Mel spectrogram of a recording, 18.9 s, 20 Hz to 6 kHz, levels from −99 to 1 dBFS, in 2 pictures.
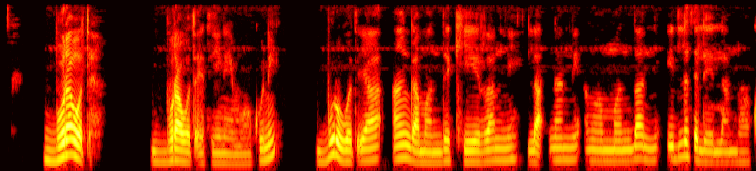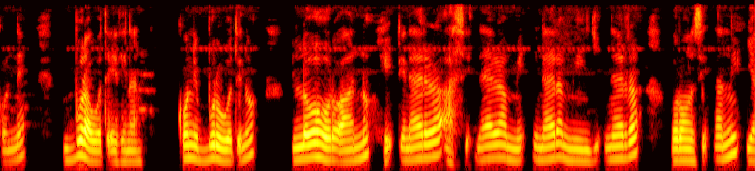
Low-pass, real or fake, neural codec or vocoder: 5.4 kHz; real; none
